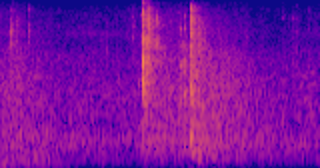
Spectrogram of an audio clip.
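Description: Faint steady background noise of the broadcast booth during a pause in commentary, with two brief faint sounds about a second in.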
